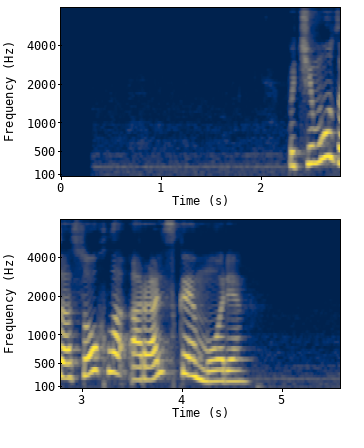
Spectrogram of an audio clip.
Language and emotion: Russian, neutral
